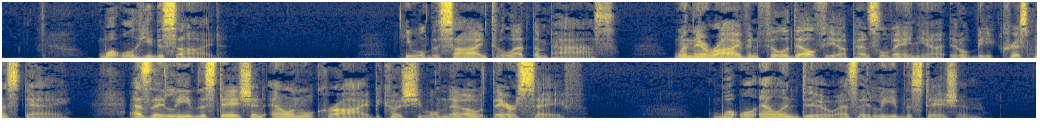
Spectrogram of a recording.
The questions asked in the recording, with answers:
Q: What will Ellen do as they leave the station?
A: Ellen will cry as they leave the station.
